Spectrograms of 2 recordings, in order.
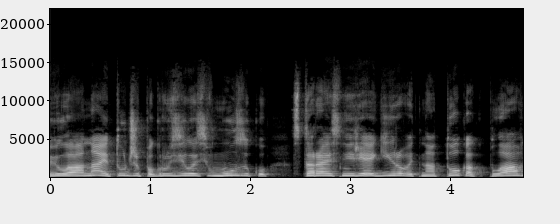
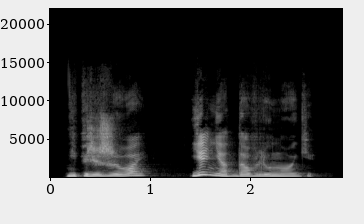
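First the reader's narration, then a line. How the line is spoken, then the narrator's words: Completely calm man. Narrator (Russian): Мужчина совершенно спокойно произнес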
